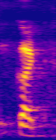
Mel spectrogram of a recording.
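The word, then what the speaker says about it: cut: pronounce करेंगे तो देखिए जब किसी वर्ड में दो या तीन कंसोनेंट के बीच में अगर यू आता है तो वहां पे य को हम अ प्रोनाउंस करेंगे जैसे कि कट कट का मतलब होता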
